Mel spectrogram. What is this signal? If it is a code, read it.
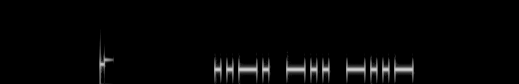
Morse code, heard as a keyed tone, about 20 wpm, 700 Hz. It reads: FDX
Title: USA Call Sign Postfixes - 3 Letters 20wpm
